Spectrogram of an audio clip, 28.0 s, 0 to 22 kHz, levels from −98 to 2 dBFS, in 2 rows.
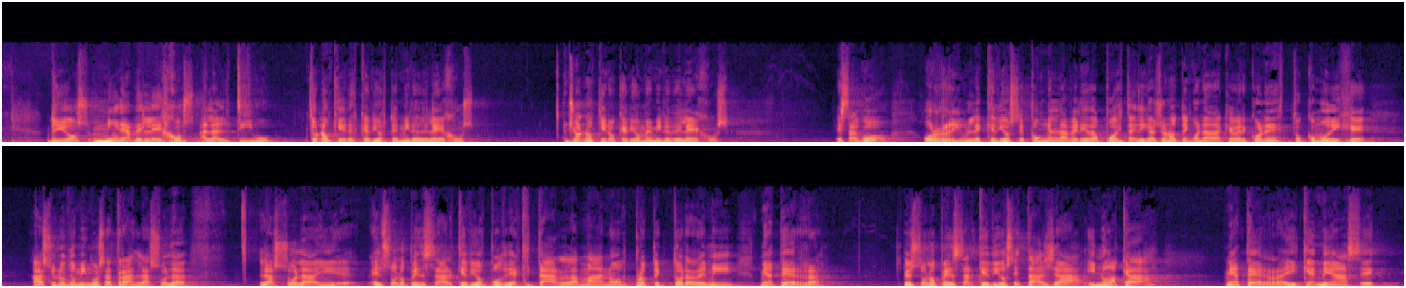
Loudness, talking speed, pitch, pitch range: -23 LUFS, 180 wpm, 175 Hz, 150-210 Hz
